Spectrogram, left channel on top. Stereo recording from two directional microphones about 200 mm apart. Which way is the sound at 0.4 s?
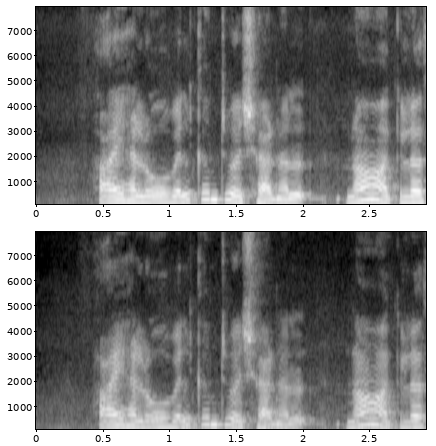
25° left (ahead or behind).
